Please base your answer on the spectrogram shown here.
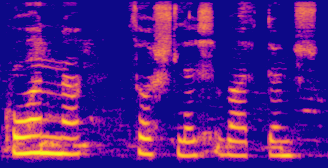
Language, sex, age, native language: Icelandic, female, 8, Icelandic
